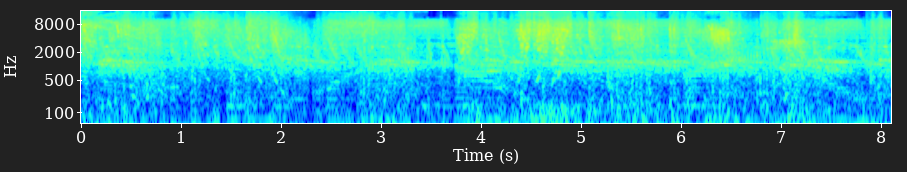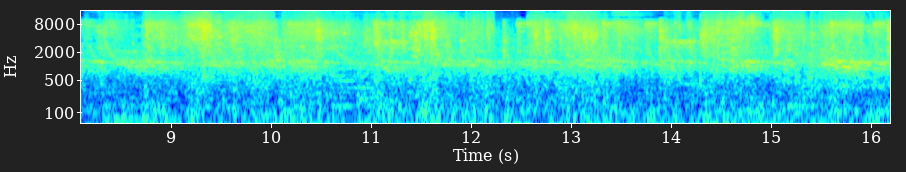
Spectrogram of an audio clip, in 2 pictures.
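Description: Laser weapons zap and crackle rapidly.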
